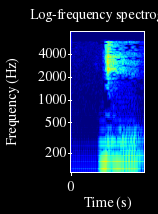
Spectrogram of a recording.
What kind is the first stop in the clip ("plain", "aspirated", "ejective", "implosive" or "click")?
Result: plain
